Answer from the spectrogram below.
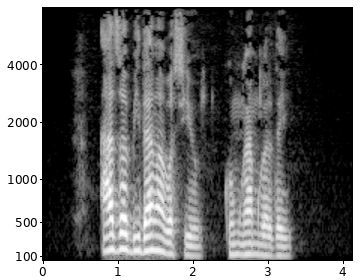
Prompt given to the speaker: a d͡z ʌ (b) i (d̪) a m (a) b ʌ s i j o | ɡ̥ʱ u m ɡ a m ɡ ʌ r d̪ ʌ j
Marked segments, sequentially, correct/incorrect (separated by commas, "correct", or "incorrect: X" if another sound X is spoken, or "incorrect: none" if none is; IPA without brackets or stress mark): correct, correct, correct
